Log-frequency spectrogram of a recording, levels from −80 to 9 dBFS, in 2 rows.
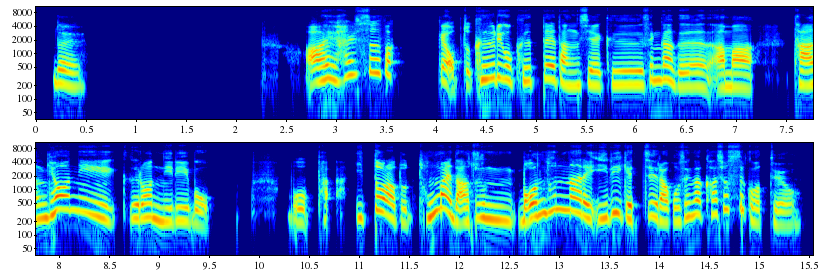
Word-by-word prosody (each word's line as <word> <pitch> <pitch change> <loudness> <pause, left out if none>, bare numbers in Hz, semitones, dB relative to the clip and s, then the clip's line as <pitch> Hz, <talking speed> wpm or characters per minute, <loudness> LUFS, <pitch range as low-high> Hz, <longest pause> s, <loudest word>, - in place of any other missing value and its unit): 네. 200 -5 -3 2.2
아이 260 +4 +5
할 330 +7 -2
수밖에 340 -4 -4
없죠. 405 - 0
그리고 275 -1 0
그때 250 +3 -2
당시에 205 -1 -1
그 210 +1 -3
생각은 200 -8 -1
아마 180 0 +2 0.4
당연히 260 - +2
그런 235 -2 0
일이 200 +1 -4
뭐 175 -4 -4 0.8
뭐 - - -3
바 - - -8 0.3
있더라도 240 - +2
정말 320 +5 +4
나중 220 -1 +1
'먼 260 +9 +4
훗날의 340 -8 +3
일이겠지.'라고 230 -5 0
생각하셨을 295 - -3
것 185 - -5
같아요. 165 -1 -8
240 Hz, 230 characters per minute, -18 LUFS, 205-295 Hz, 2.2 s, 아이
